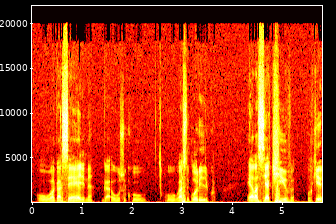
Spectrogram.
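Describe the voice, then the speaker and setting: In a Brazilian accent, a man speaks at a moderate pace with a medium pitch. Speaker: student tutor teaching veterinary physiology. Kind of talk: online tutoring lecture.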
